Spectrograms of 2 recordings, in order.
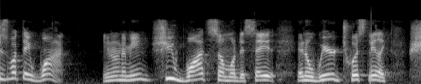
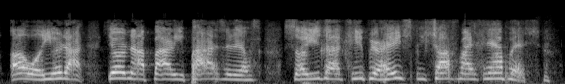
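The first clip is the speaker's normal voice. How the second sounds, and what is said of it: Imitates another person's voice. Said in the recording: “That was a good impression,”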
